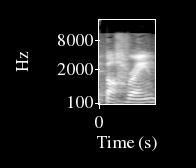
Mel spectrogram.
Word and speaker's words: Bahrain: Or should we say Bahrain, because you're supposed to pronounce the H.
